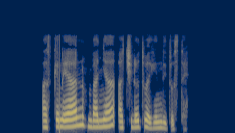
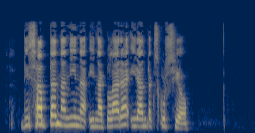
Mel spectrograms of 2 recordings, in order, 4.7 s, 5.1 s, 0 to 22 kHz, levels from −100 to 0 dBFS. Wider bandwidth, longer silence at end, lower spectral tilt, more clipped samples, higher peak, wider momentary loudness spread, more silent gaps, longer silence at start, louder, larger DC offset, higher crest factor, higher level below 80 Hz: second, 7.6 kHz vs 11.5 kHz; second, 1.15 s vs 1.4 s; first, -7 dB/octave vs -1.5 dB/octave; neither; about the same, -12 dBFS vs -10 dBFS; about the same, 12 LU vs 13 LU; first, 1.01-1.07 s, 2.30-2.35 s vs none; first, 0.85 s vs 0.4 s; about the same, -28 LUFS vs -30 LUFS; neither; about the same, 18 dB vs 22 dB; first, -70 dBFS vs -90 dBFS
